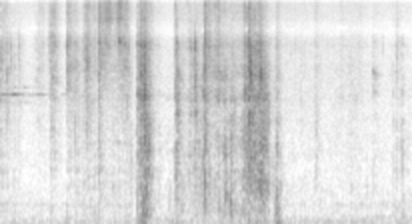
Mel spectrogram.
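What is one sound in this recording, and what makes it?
Cloth rustles as it is handled.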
